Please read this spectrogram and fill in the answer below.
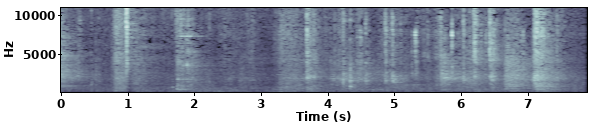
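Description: Screwdriver and hands clicking and knocking against an Ilve Majestic oven door's glass panels and metal trim: a string of irregular sharp taps, the loudest near the end.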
